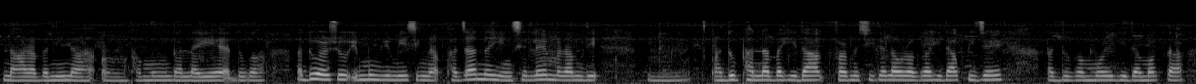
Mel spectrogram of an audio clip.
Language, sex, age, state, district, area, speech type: Manipuri, female, 18-30, Manipur, Senapati, rural, spontaneous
